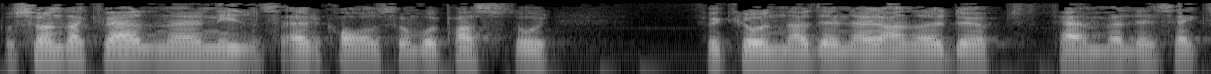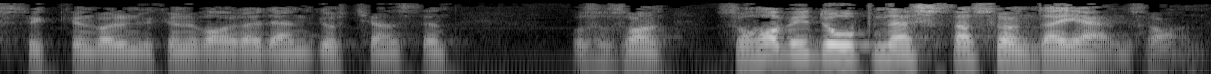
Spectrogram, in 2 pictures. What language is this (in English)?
Swedish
